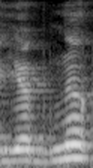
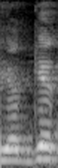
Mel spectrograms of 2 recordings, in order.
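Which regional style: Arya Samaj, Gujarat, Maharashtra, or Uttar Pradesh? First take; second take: Maharashtra; Uttar Pradesh. First: It is pronounced the Maharashtra way. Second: It is pronounced the Uttar Pradesh way. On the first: "Maharashtra में यज्ञ कहा जाता है" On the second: "Uttar Pradesh में यज्ञ कहा जाता है"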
